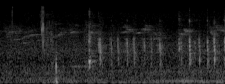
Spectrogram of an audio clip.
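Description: Computer keyboard keys tapped in a rapid run of light clicks through the second half, arrow keys pressed up and down.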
